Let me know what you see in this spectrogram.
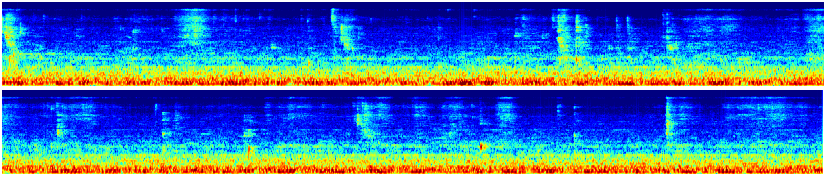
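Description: Mouth sounds of people eating by hand: wet chewing and lip smacks in short, irregular clicks, over a steady low hum.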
